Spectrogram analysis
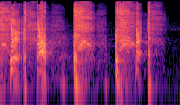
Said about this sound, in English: Cough all over these people if I want to. Look at me. It's not COVID. I got a sinus issue.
